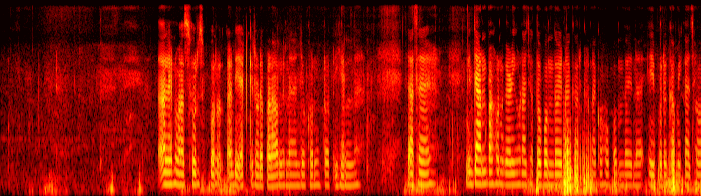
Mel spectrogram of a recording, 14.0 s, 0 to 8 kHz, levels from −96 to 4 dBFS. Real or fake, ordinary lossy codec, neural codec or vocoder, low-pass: real; none; none; 7.2 kHz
